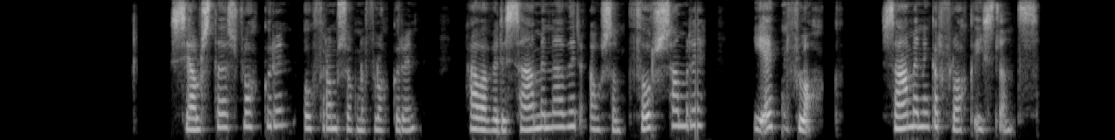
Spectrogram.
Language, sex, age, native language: Icelandic, female, 20-29, Icelandic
